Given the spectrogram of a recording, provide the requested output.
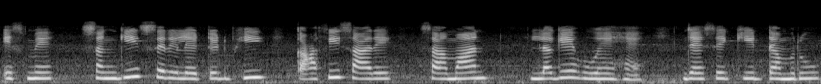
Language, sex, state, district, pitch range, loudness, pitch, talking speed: Hindi, male, Madhya Pradesh, Katni, 265-290 Hz, -13 LUFS, 275 Hz, 100 wpm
